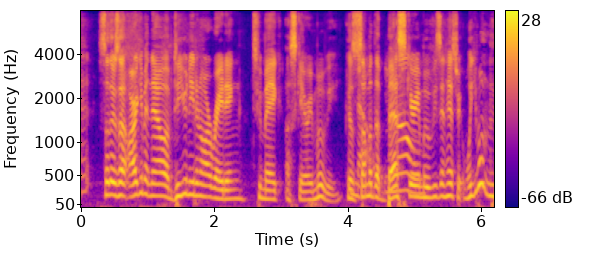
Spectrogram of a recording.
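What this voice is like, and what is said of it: Usual voice. Nothing is said of it.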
